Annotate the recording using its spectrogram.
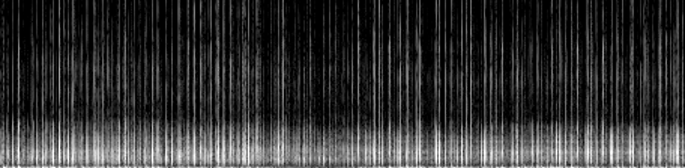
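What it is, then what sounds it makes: Smartphone in plastic case, fingernail tapping. A smartphone in a black plastic case with a glass screen, held close to the microphone, is tapped quickly with long fingernails on both the case and the screen. The result is a rapid, continuous stream of short, dry clicks with a hollow mid-range tone and a little bright edge, each tap dying away almost instantly.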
